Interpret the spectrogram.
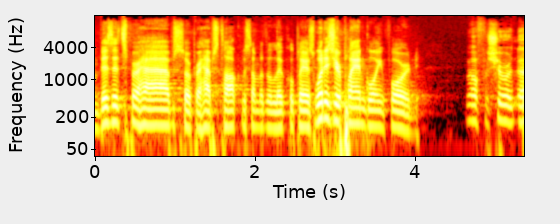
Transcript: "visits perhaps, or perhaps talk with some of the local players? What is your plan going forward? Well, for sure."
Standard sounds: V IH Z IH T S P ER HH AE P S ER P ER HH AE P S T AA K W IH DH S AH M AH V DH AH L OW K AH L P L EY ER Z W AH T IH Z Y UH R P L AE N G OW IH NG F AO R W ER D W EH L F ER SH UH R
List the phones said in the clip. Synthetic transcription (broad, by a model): V IH Z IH T S P ER HH AE P S ER P ER HH AE P S T AA K W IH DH S AH M AH V DH AH L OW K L P L EY ER Z W AH T IH Z Y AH R P L AE N G OW IH NG F AO R W ER D W EH L F ER SH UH R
